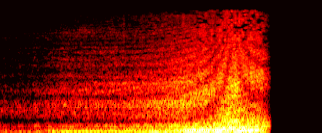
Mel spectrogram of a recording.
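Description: Intro title sound effect: a whoosh with a deep rumble that swells steadily louder and cuts off suddenly at its peak.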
